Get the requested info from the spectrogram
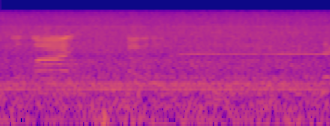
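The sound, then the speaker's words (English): A hearse's engine idles at a funeral in a cemetery with a steady, low, continuous rumble throughout, while faint voices rise briefly in the background and a thin high tone lingers. “The funeral starts, and I stand back, near the hearse, which still has its engine running.”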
